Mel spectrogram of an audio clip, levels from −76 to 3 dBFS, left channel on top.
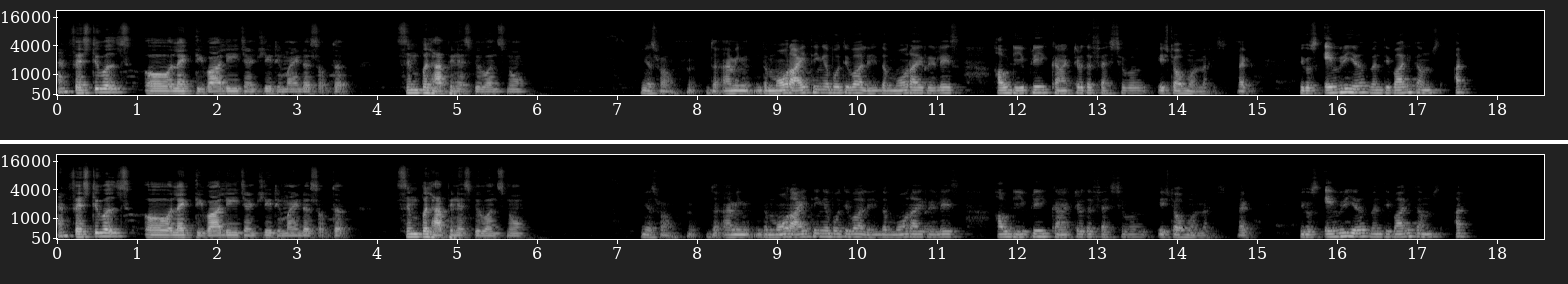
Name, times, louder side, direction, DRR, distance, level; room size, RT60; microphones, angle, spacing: voice 1, 0.0-3.6 4.3-5.8, right 1 dB, 15° right, 0.5 m, -28 dB
voice 2, 7.3-14.4 14.8-14.9 15.5-17.5, left 3 dB, 55° left, 0.7 m, -30 dB
3.4 x 2.5 x 4.2 m
head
